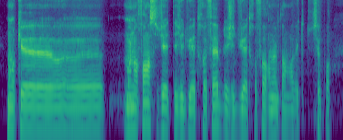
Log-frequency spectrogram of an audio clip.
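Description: The recording is dry with no echo as a man talks in a fairly low pitch with monotone, flat intonation. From Brussels, Belgium. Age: 30s. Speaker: professional boxer; podcast guest. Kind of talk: casual interview. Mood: calm, reflective. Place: studio. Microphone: studio mic.

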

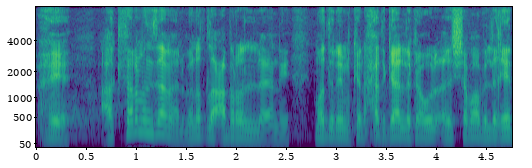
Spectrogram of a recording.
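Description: A man speaks at a fairly quick pace. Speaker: actor promoting a play. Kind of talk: interview answer. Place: hall. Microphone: handheld.

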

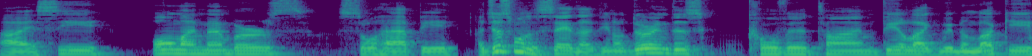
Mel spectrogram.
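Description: Fairly even in intonation, a man talks at a very slow pace. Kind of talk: casual vlog chat. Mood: reflective, grateful. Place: home room. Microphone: phone near.

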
